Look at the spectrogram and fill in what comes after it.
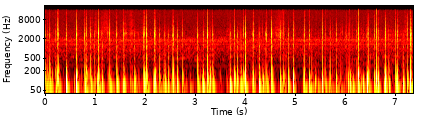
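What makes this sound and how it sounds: Fingertips tap rapidly and unevenly on the cardboard sleeve of a vinyl record, making dull, low, papery thuds that die away almost instantly. A faint steady hum sits beneath the taps throughout.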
